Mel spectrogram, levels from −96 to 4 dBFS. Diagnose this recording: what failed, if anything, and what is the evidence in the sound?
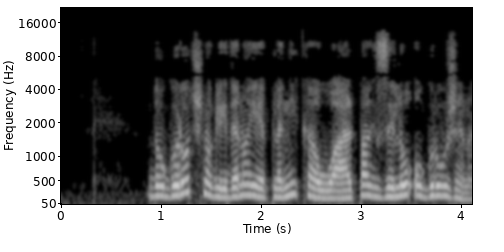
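At the driver or buffer stage, one channel ran a few samples late, roughly a tenth of a millisecond, before the two were summed to mono. This channel delay causes comb filtering throughout the speech: cancellation notches starting around 5 kHz give it a hollow, phasey sound.

At the codec stage, the likely cause is transcoding between lossy codecs, an MP3 encode re-encoded as Vorbis. Throughout, nothing is present above 14 kHz, and two distinct flavours of compression artefact are heard together, consistent with a low-bitrate MP3 pass followed by a low-bitrate Vorbis pass.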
